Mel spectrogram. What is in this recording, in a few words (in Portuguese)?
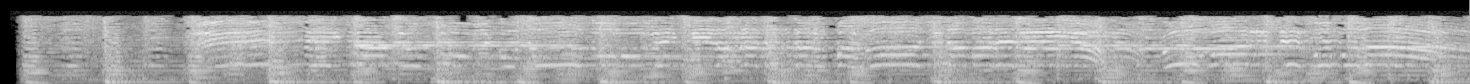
NEUTRO, Aniversário Infantil; Telemensagens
